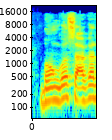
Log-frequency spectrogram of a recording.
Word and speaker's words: बोंगो सागर: बोंगो सागर 2022 नौसेना द्विपक्षीय अभ्यास भारत और किस देश के बीच हुआ? तो बोंगो सागर हमें बोलने से बंगला वर्ड की तरह उच्चारण हो रहा है।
